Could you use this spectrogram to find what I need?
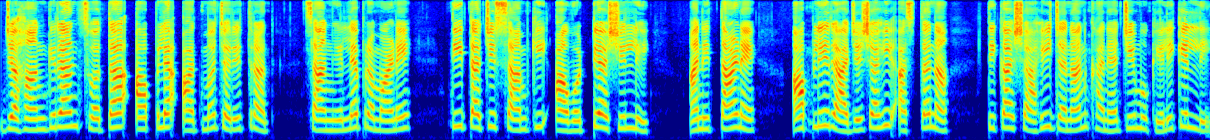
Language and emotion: Goan Konkani, neutral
